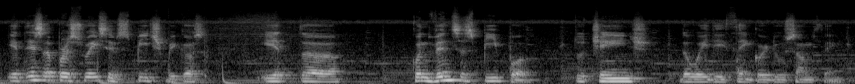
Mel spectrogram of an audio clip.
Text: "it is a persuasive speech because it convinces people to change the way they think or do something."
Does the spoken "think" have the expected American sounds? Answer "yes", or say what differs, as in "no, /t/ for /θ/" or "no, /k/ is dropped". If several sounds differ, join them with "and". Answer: yes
